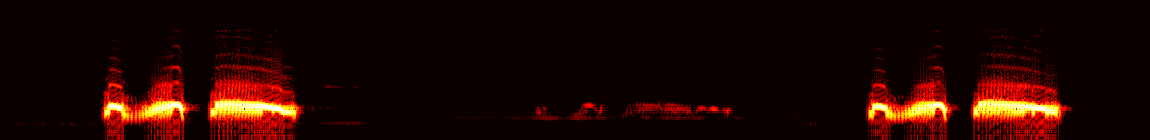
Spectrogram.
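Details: Decoy dove calling to lure wild doves, giving two loud paired coo phrases about four seconds apart. Each phrase is a short double note followed by a longer, rolling, slightly falling coo, with soft murmuring coos between them.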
